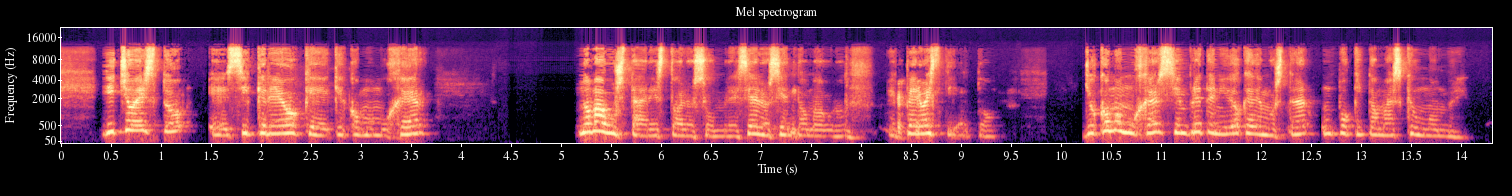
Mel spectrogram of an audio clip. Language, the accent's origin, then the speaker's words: Spanish; Galicia, Spain; Yo soy gallega. En general los españoles somos mucho de contacto, pero los gallegos ya nos pasamos.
